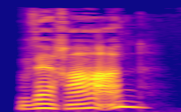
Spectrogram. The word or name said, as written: varan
